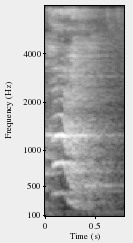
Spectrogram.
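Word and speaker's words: Carnevale: These festivals are sometimes called carnival, spelled C-A-R-N-E-V-A-L-E, pronounced Carnival.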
